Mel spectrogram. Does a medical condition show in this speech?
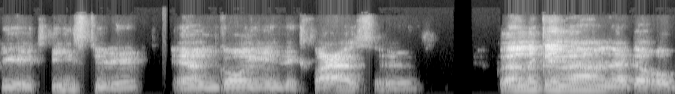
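Yes: cerebral palsy; from birth.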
